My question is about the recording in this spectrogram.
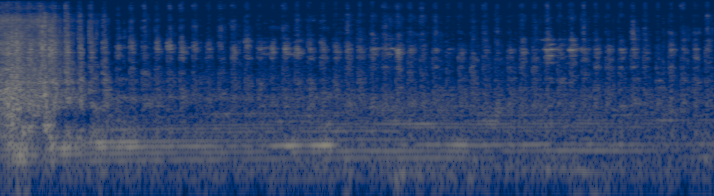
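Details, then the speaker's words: Motorcycle engine with a thin metallic chatter of about four ticks a second over a quiet idle; mechanic says the timing chain and roller/tensioner are worn out. "कितनी सारी आवाज है मेरे प्यारे भाई प्यारे भाई इसकी टमक चैन और रूलर खत्म है"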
